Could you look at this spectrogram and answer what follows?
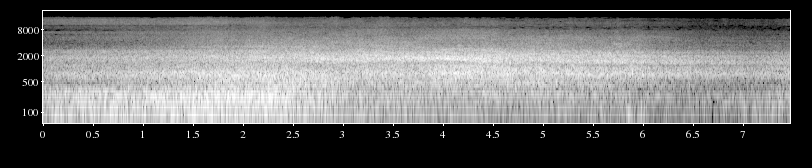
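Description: PKP Intercity passenger train, an electric locomotive hauling coaches, passing close by: a rush of wheels on rails and air that swells to its loudest a few seconds in, then fades as the coaches run past.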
